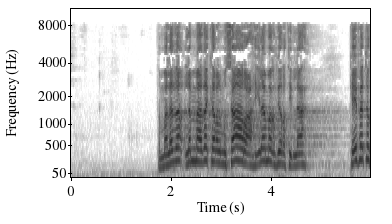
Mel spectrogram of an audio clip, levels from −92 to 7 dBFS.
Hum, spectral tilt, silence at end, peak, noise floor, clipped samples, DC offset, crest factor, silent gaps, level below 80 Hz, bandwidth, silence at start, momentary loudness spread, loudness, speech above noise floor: none; -3 dB/octave; 0 s; 0 dBFS; -58 dBFS; under 0.1%; under 0.1%; 16 dB; none; -58 dBFS; 8.8 kHz; 1.75 s; 8 LU; -15 LUFS; 43 dB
